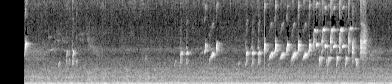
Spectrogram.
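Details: European goldfinch, described as Sevillian, singing a quickening series of bright, high twittering notes, with short slurred chirps at first and then a dense, rapid run of tinkling elements toward the end; a steady low hum underneath.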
